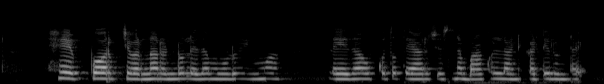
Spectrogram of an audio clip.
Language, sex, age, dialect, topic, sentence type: Telugu, female, 56-60, Southern, agriculture, statement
